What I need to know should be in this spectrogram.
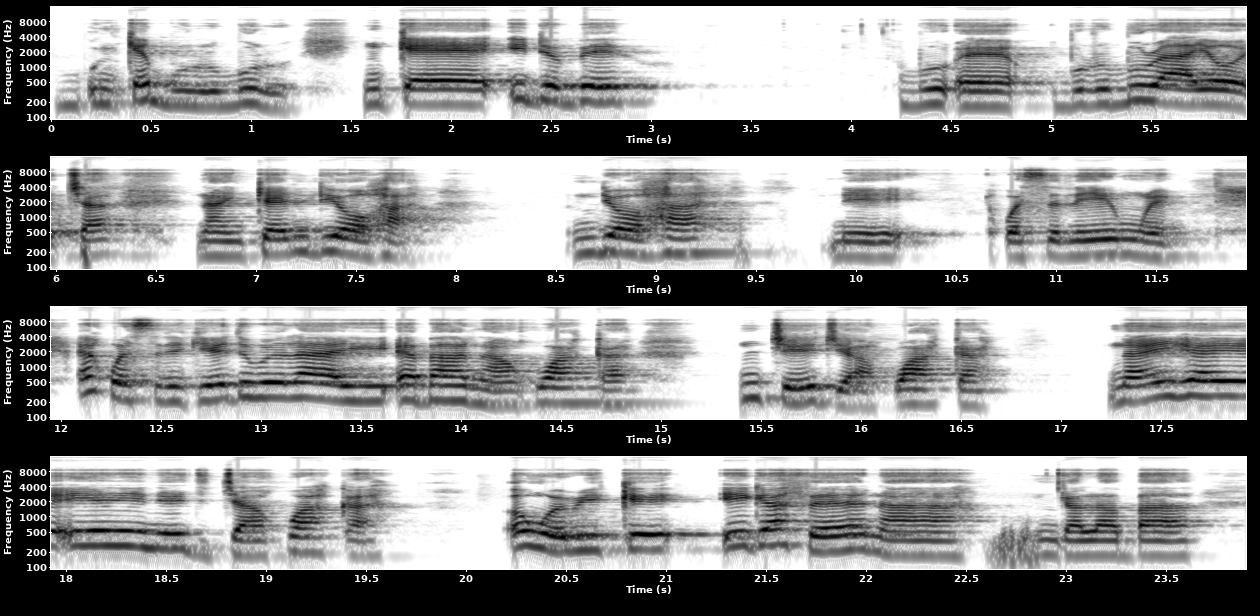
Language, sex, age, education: Igbo, female, 30-45, tertiary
